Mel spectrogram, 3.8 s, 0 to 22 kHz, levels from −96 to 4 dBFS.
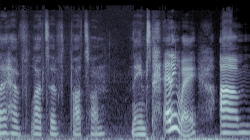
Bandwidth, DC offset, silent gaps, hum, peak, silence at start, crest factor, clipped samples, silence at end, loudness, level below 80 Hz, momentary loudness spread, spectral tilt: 18 kHz; under 0.1%; none; none; -6 dBFS; 0 s; 18 dB; under 0.1%; 0 s; -22 LUFS; -42 dBFS; 16 LU; -3 dB/octave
